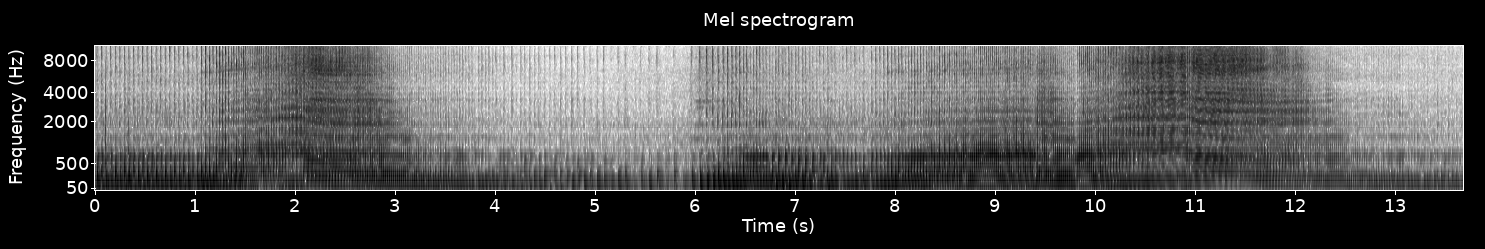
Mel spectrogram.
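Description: A motorcycle engine revs up sharply and drops back, again and again.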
